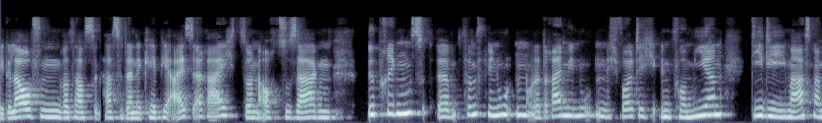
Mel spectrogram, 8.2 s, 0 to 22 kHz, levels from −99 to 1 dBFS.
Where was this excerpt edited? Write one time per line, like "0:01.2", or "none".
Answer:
0:01.0

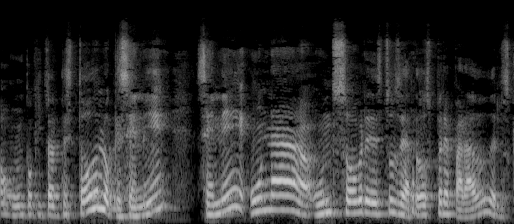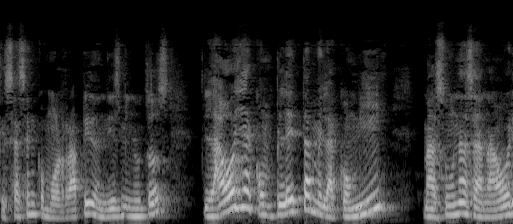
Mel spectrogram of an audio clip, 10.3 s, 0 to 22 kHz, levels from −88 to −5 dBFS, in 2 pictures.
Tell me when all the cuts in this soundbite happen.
none

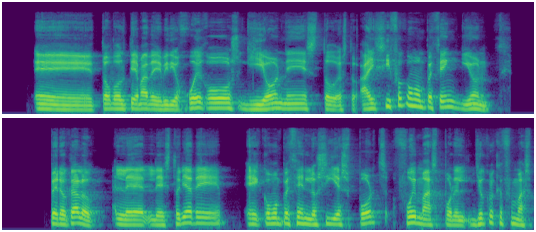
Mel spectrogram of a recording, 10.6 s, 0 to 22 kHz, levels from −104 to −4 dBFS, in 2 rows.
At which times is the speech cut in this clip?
0:06.4
0:07.7

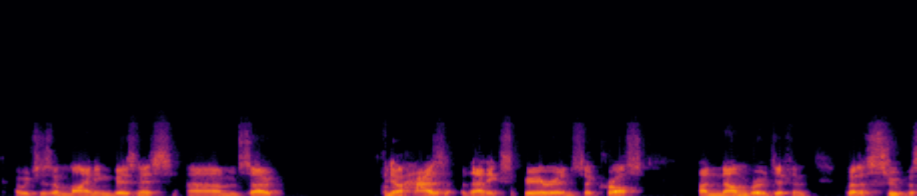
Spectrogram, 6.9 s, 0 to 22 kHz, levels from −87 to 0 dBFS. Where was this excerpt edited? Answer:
none

